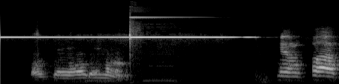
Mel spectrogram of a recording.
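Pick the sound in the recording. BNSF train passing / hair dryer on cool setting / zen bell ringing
zen bell ringing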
